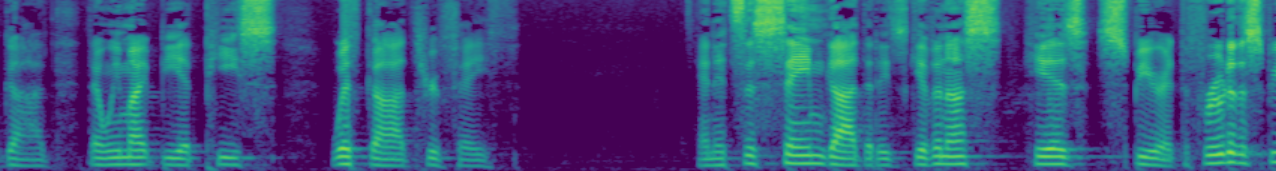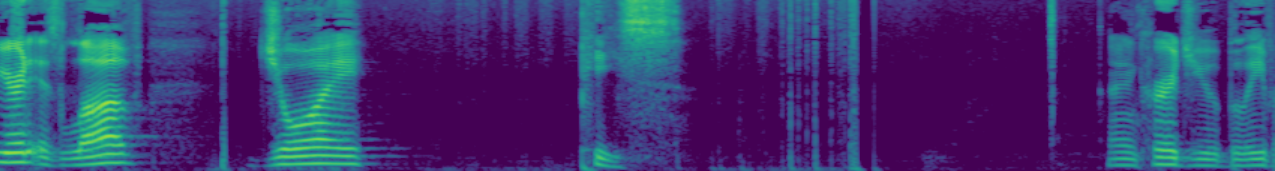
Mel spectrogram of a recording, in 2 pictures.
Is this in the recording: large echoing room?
yes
